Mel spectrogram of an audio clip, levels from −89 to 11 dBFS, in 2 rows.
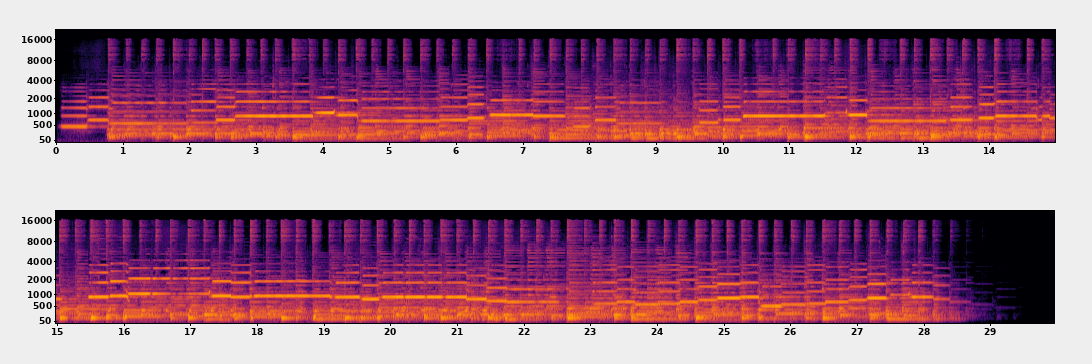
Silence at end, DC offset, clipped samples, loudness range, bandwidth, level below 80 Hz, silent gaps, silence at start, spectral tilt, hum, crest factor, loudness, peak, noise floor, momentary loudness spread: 1.45 s; under 0.1%; under 0.1%; 5 LU; 17 kHz; -50 dBFS; none; 0.05 s; -5.5 dB/octave; none; 14 dB; -15 LUFS; 0 dBFS; -88 dBFS; 8 LU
